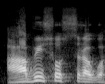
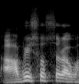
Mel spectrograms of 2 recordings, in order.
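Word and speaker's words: ἄβυσσος: 왜 우리 어 아비소스라고 하는데 헬라어로는 그게 영어로 그대로 내려왔죠. 어비스라고 발음하는지 모르겠습니다. 근데 아비소스라고 하는 단어거든요.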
